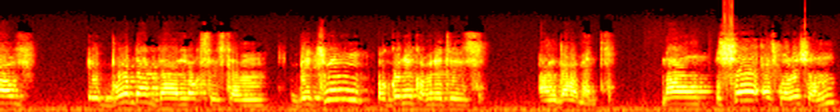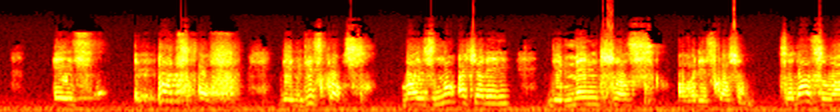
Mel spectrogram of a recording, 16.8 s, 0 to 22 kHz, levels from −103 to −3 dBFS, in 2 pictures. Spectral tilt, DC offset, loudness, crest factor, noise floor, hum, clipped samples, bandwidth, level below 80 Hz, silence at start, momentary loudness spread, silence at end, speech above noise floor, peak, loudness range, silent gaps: 0 dB/octave; under 0.1%; -16 LUFS; 18 dB; -46 dBFS; none; under 0.1%; 15.5 kHz; -52 dBFS; 0 s; 14 LU; 0 s; 29 dB; 0 dBFS; 6 LU; none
